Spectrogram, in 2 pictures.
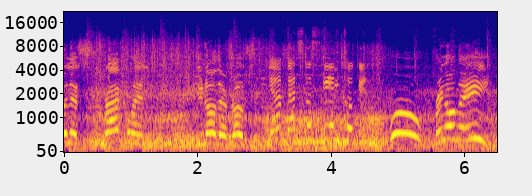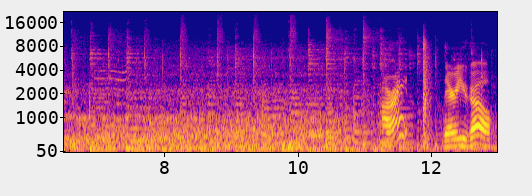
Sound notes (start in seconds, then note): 0.0 crackling sound; 6.7 whooshing sound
